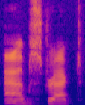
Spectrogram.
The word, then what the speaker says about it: abstract: And so it could be legendary creatures and animals to beautiful abstract patterns. Abstract, we put the emphasis on the first part.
